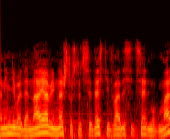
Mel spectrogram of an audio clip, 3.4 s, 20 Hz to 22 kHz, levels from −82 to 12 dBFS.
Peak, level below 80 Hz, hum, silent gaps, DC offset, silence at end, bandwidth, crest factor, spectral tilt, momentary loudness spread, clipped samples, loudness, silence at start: -12 dBFS; -56 dBFS; none; none; under 0.1%; 0 s; 8 kHz; 16 dB; -6 dB/octave; 11 LU; under 0.1%; -29 LUFS; 0 s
